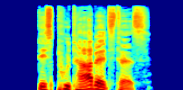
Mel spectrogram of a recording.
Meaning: strong/mixed nominative/accusative neuter singular superlative degree of disputabel
- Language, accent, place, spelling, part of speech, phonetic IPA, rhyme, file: German, Germany, Berlin, disputabelstes, adjective, [ˌdɪspuˈtaːbl̩stəs], -aːbl̩stəs, De-disputabelstes.ogg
